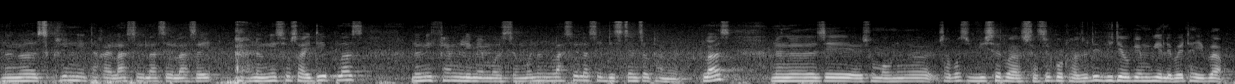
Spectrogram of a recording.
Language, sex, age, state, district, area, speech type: Bodo, male, 30-45, Assam, Kokrajhar, rural, spontaneous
